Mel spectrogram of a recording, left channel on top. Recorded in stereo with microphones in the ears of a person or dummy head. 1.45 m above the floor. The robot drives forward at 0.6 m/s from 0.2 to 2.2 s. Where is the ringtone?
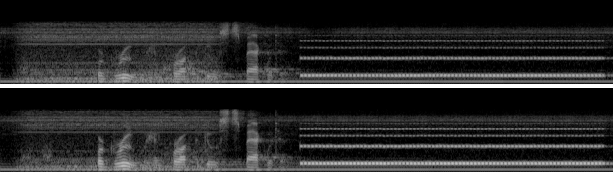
20° right (ahead or behind), 0.7 m.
